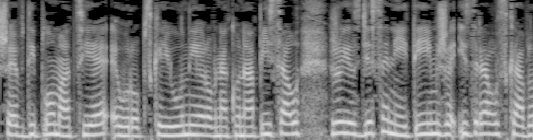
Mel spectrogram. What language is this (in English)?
Slovak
